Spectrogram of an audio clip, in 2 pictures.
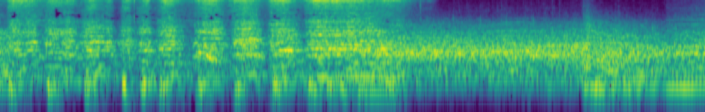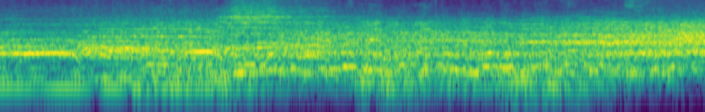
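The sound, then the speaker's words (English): Alabama's Million Dollar Band plays a loud, rhythmic passage of drums and brass for a few seconds at the Iron Bowl in Tuscaloosa, then a big stadium crowd roars and cheers steadily, with shouts and whoops rising throughout. “Where, as always, Alabama's Million Dollar Band would get the crowd fired up for the school's annual war.”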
